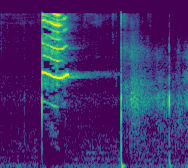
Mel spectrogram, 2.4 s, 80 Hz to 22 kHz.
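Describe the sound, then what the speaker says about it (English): A two-year-old Whistling Moon Traveler bottle rocket fires off with a loud, shrill rising whistle lasting a fraction of a second, followed about a second later by a sharp pop and a fading crackle. "it is a bottle rocket that is over 2 years old"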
